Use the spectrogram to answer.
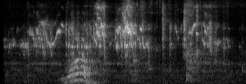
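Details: Budgerigars warbling: dense chattering trills and squeaky notes, with a short run of lower, falling harmonic notes near the middle, then fading after almost three seconds.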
